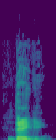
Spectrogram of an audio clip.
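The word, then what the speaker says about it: Doege: And how do you pronounce that quarterback's name? For West Virginia? Jared Dagey. Dagey.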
